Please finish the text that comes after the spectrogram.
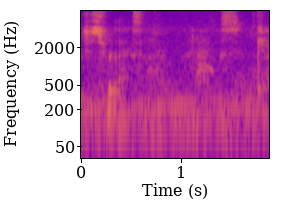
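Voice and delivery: soft whispered reassurance; whispering. Real, not acted. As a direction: breathe the words, no voice. Chiropractor calming patient before adjustment.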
